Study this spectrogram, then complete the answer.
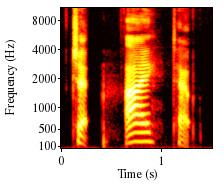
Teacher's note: >> Right, they link the sounds to keep the breath moving. So, the hard letter K sound at the end of the word check glues directly onto the beginning vowel sound of the word it. >> So, the K sound physically sticks to the I sound.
